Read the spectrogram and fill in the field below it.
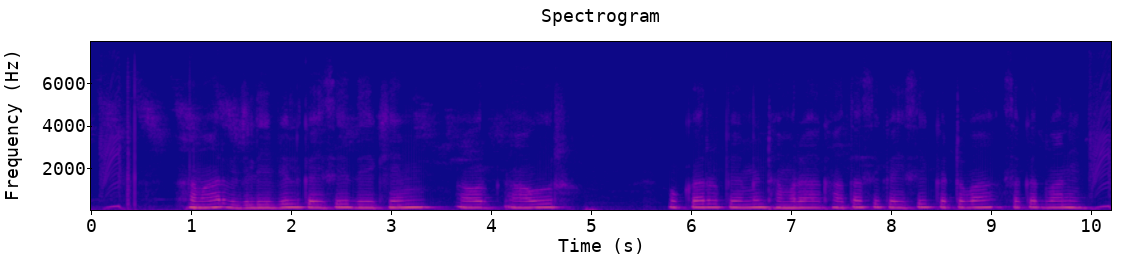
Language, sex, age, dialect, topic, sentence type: Bhojpuri, male, 25-30, Southern / Standard, banking, question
